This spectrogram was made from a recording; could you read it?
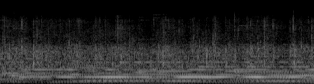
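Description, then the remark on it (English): An audience claps steadily throughout, a dense, continuous wash of applause mixed with sustained keyboard or organ tones humming underneath, with no clear talking. “Oh, your clapping is... Does it?”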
